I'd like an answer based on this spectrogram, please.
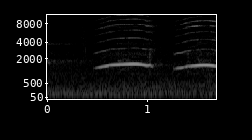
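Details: Little monkey crying without stopping when its mother does not care for it, giving two loud, pure, arched wailing cries in quick succession, each under a second long.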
